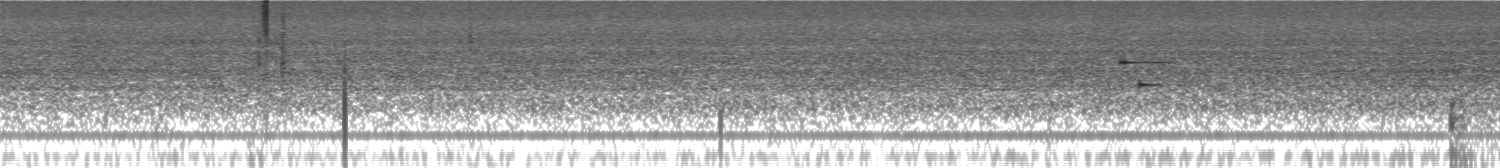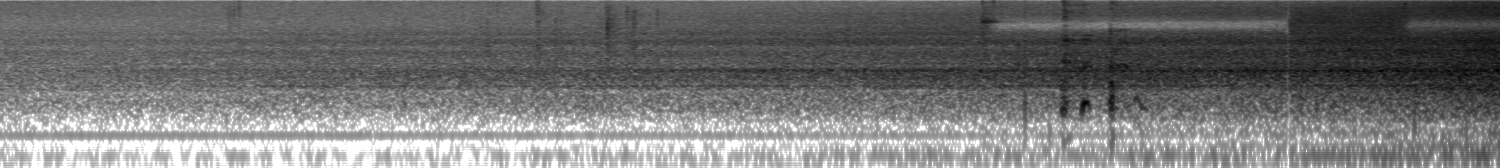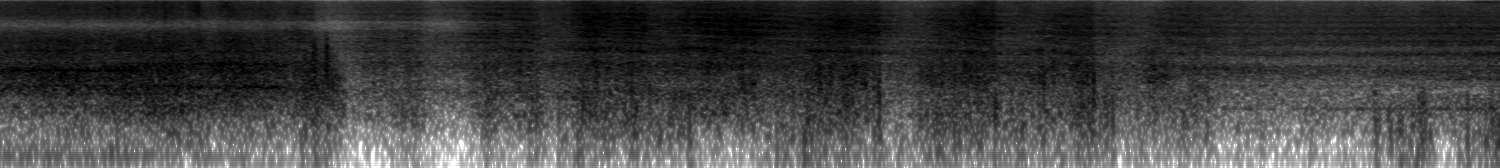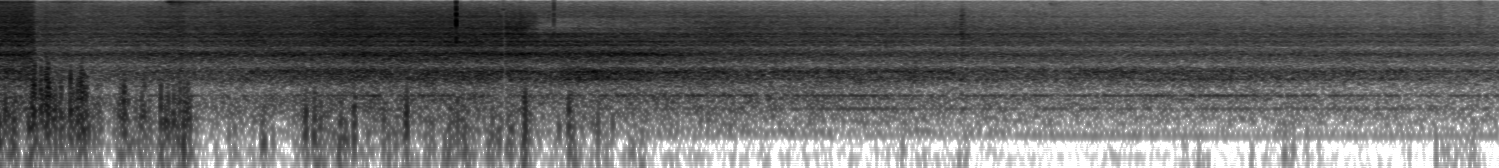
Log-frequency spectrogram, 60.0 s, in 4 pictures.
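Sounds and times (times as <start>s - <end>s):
train rushing past: 17.7s - 59.9s.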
